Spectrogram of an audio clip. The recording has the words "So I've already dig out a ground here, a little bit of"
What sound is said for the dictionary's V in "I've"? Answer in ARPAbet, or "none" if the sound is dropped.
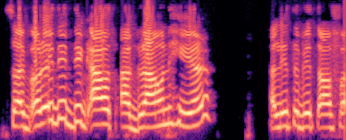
B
